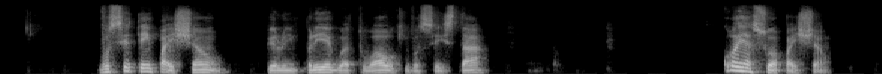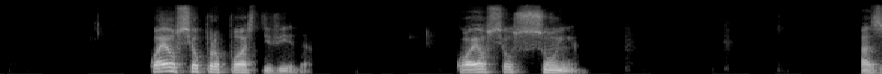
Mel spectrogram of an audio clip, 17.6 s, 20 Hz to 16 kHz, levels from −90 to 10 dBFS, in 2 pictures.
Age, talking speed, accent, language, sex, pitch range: 50-69, 90 wpm, Brazilian, Portuguese, male, 115-140 Hz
